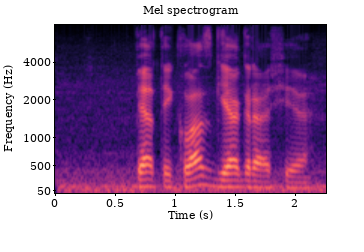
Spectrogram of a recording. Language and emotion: Russian, neutral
